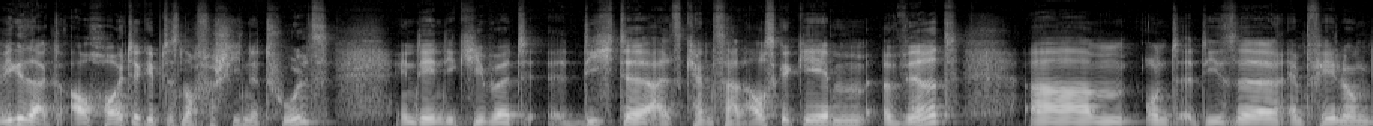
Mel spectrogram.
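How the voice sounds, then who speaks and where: A man hosting a weekly news podcast, explaining topics with many pauses and fillers. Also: on the low side. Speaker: podcast host.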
